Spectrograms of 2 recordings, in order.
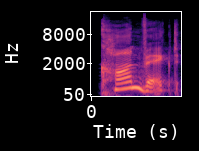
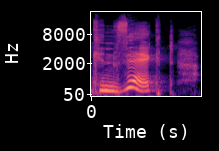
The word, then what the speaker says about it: convict: you distinguish between them because in convict the stress is on the first syllable and the second syllable is reduced aswa convict versus convict the first syllable is reduced awwa ASW takes a step back to allow the primary stress vict to shine how consider it okay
